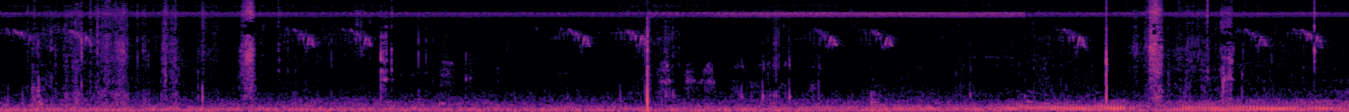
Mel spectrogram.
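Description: Birds giving short falling chirps again and again, over a steady high-pitched whine. A few sharp clicks and soft rustles come from a mesh insect net and a plastic bottle being handled, the loudest click about halfway through.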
